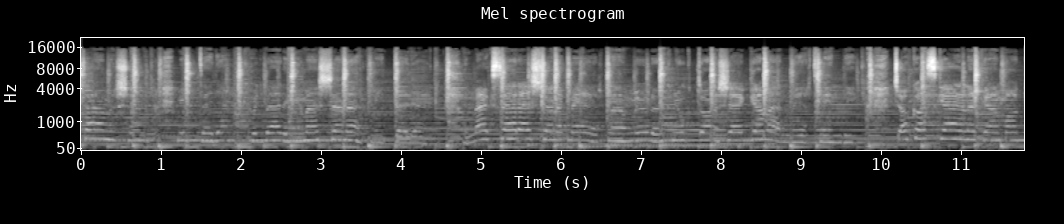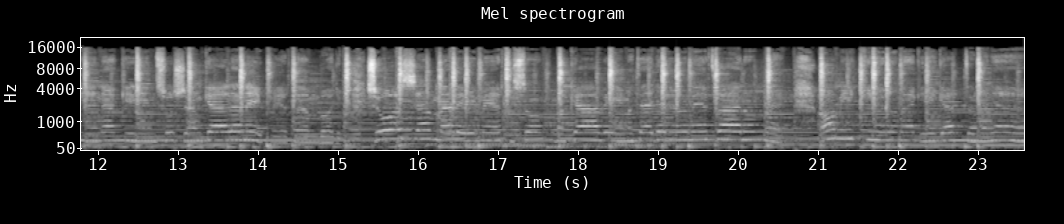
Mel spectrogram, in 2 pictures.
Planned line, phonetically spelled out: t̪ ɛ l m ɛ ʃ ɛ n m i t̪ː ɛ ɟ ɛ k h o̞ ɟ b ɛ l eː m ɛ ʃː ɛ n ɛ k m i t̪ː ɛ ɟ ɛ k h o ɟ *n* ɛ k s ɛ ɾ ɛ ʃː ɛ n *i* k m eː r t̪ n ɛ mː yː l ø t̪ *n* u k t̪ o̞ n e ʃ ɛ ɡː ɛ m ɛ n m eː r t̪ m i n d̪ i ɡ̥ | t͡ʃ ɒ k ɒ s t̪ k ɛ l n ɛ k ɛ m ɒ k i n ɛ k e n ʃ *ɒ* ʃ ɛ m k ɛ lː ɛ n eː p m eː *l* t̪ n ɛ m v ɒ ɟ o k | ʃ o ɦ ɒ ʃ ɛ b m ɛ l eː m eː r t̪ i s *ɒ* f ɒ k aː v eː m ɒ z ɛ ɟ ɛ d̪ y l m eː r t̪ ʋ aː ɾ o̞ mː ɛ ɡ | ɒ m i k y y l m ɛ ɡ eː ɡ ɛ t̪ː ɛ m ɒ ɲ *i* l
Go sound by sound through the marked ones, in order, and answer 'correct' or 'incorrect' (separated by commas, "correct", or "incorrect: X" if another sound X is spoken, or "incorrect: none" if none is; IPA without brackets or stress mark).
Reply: incorrect: m, incorrect: ɛ, incorrect: ɲ, incorrect: o, incorrect: r, incorrect: o, incorrect: ɛ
